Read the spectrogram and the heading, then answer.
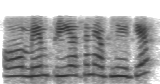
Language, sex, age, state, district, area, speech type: Assamese, female, 18-30, Assam, Tinsukia, urban, conversation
